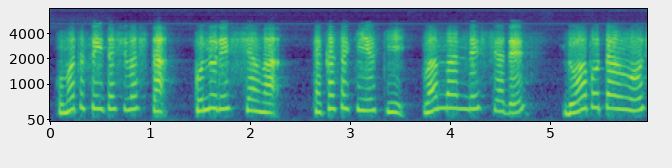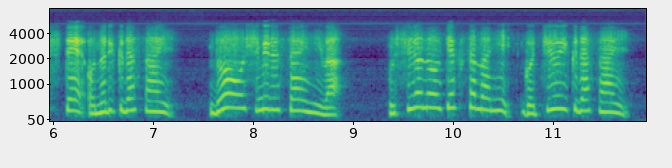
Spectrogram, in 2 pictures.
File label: kiha110 announce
